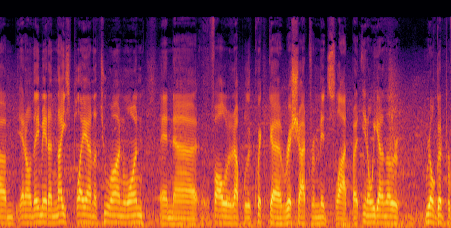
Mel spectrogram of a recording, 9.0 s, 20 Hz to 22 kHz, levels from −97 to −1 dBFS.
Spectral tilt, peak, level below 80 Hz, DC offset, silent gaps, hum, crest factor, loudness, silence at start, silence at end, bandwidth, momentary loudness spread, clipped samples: -5.5 dB/octave; 0 dBFS; -36 dBFS; under 0.1%; none; none; 14 dB; -14 LUFS; 0 s; 0 s; 16.5 kHz; 6 LU; under 0.1%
